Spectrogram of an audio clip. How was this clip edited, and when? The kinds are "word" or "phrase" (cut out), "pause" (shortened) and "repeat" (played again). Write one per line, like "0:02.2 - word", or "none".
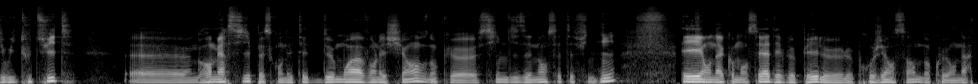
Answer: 0:06.7 - pause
